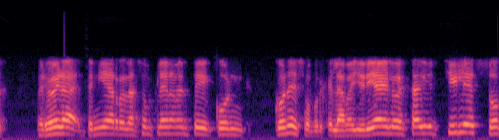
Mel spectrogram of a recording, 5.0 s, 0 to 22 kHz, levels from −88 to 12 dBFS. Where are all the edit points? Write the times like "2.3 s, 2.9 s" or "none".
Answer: none

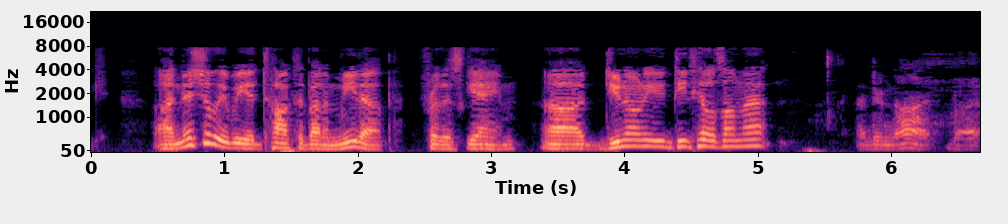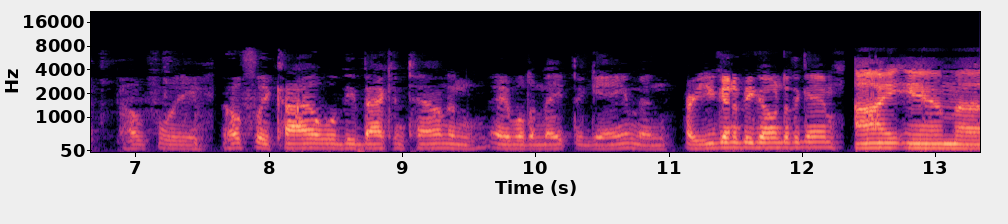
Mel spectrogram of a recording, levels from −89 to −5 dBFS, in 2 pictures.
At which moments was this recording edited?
2.3 s, 3.3 s, 5.6 s, 7.6 s, 11.0 s, 12.3 s

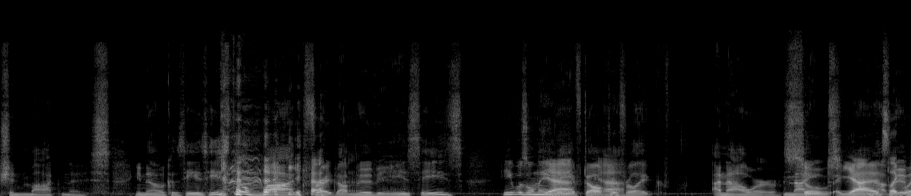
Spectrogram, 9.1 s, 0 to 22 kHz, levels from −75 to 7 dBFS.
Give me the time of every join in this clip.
7.8 s

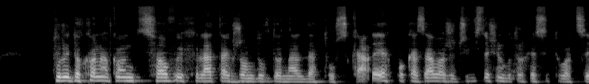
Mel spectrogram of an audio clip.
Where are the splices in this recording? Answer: 1.1 s, 3.7 s

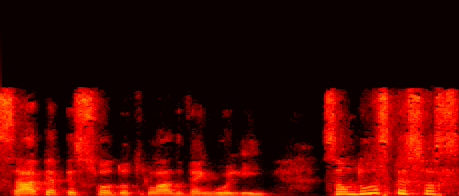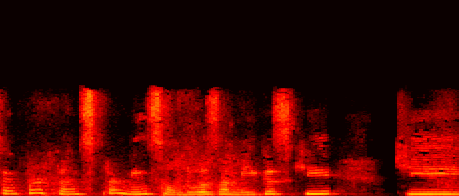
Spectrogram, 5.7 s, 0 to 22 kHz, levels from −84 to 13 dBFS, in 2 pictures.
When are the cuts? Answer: none

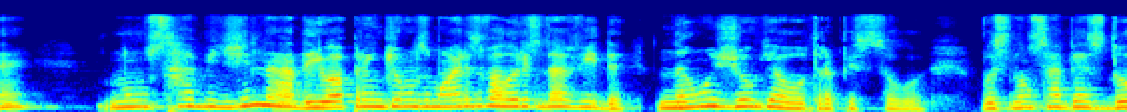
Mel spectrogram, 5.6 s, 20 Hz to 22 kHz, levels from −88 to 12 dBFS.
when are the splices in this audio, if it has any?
3.2 s

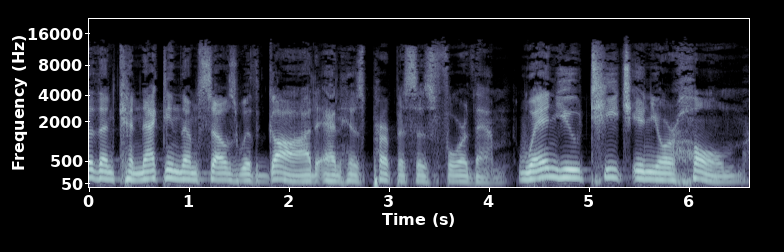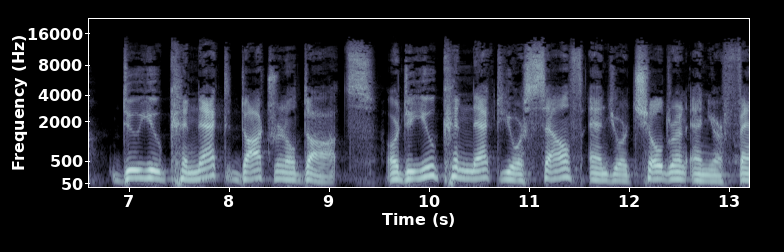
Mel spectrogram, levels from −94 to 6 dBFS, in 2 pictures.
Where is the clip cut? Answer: 4.2 s, 9.5 s

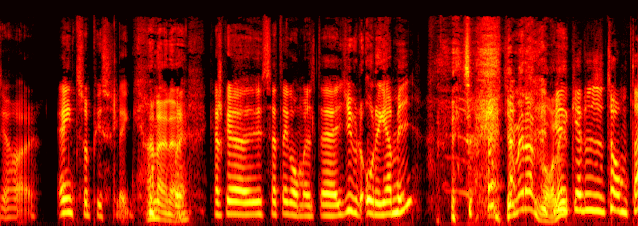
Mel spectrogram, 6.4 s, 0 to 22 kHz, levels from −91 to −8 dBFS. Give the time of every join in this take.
none

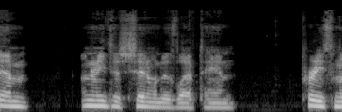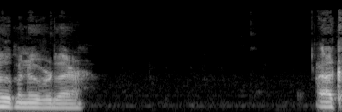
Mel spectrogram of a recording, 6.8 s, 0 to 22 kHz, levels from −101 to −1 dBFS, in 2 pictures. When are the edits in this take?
none

